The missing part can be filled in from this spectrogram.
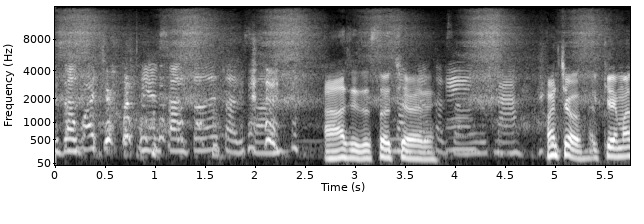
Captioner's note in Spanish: risas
